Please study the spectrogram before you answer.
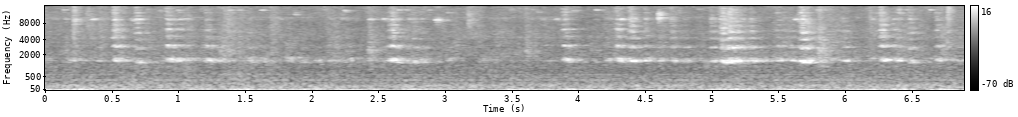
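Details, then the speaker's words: Loud pulsing squeak, roughly twice a second, over a low rumble from a dryer while the drum turns, heard during a home inspection after a complaint of noise in the bedroom wall; something rubbing, cause not identified. "I told her this was very loud this loud squeaking noise coming from the dryer"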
